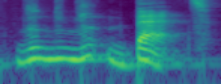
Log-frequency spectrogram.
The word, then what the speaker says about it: bat: of your top teeth bat B but bat bat try to pull your top lip over your teeth bat B bat B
